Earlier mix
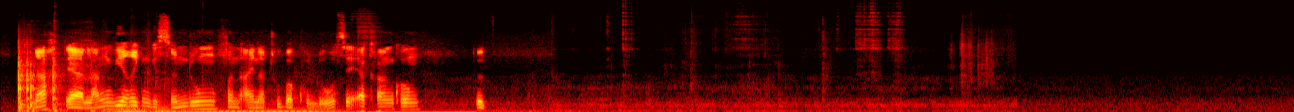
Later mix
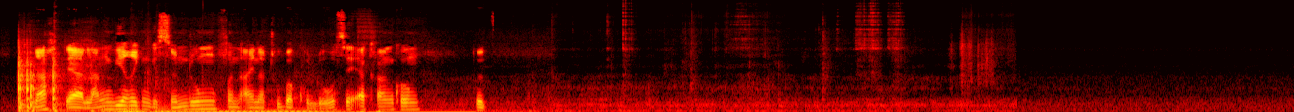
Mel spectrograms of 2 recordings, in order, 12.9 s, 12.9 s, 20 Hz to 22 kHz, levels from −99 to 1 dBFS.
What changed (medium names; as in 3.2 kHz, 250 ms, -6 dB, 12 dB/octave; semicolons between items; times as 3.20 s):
speech: remove band-pass 190–5800 Hz; first sound +3.0 dB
